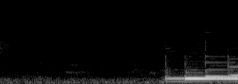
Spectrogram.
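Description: Electric keyboard played through a small cigar box amplifier: a quiet room at first, then sustained notes start loudly near the end, a second note joining a moment after the first.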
